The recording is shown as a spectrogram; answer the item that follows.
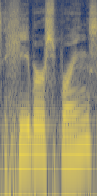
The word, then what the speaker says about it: Heber Springs: Heber, it's not Heber, it's Heber Springs.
